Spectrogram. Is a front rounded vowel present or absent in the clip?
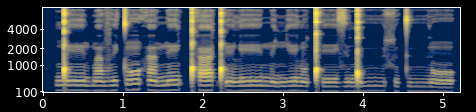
absent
